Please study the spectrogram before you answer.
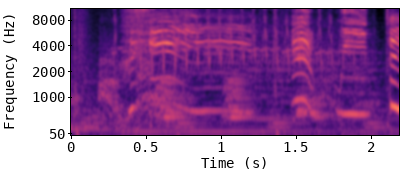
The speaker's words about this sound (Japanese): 前を見てみるとなんとそこには恐ろしい大型犬たちが群れをなしていましたクルルは驚いて地面にへたり込みます犬たちはあちこち見回るようにしてうろついています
